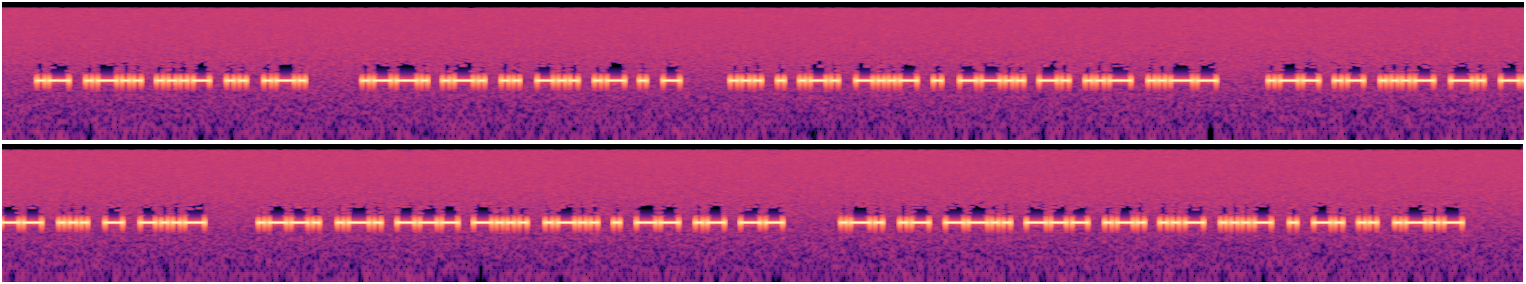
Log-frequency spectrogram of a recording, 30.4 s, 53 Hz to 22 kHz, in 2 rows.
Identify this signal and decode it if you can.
Morse code (Russian alphabet), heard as a keyed tone, hand-sent with a straight key, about 21 wpm, 720 Hz. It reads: АЛЖИР ПРИДАЕТ СЕРЬЕЗНУЮ ВАЖНОСТЬ ПРОБЛЕМАМ РАЗОРУЖЕНИЯ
